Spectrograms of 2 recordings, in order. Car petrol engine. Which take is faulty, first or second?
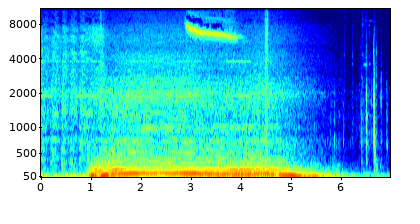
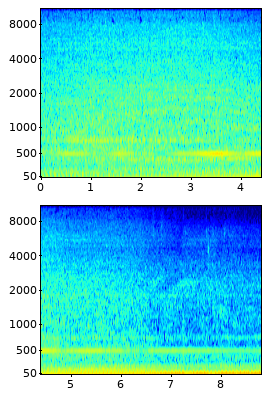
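first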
